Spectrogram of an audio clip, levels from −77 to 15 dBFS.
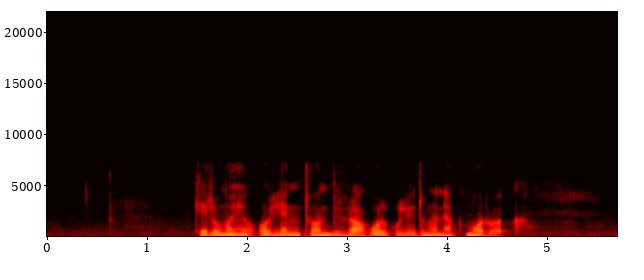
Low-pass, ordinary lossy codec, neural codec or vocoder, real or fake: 7.2 kHz; none; codec, 16 kHz, 0.8 kbps, ZipCodec; fake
